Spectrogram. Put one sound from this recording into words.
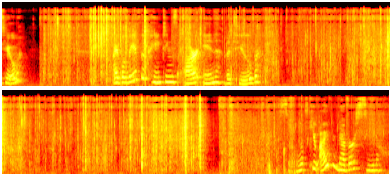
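Plastic bubble wrap crinkles and rustles as hands handle it.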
